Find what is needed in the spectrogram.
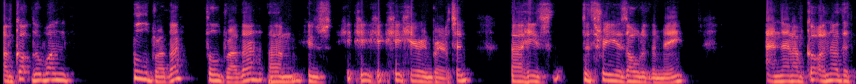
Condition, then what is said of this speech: Stuttering. I didn't actually speak for myself in court then, and my stammer was much more intense than it is now.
